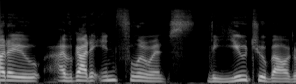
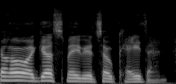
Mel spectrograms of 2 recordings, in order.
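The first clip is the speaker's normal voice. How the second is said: mock dopey, dim-sounding voice. Retelling a friend's reply in a dopey voice: imitating a friend, Keith, dopey. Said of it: "I'm sorry that I just made you sound like that".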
